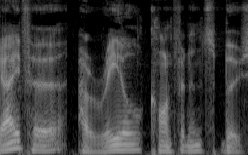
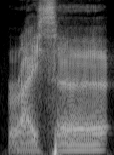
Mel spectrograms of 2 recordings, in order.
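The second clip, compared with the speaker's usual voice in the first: a short, gruff, louder grunt of one word; 6 dB louder than usual. Acted. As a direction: grunt it like a terse coach. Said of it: "grunted Big Bill".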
